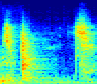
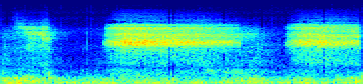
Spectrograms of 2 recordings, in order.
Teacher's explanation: This is a very short ch. Ch. This is longer shh.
